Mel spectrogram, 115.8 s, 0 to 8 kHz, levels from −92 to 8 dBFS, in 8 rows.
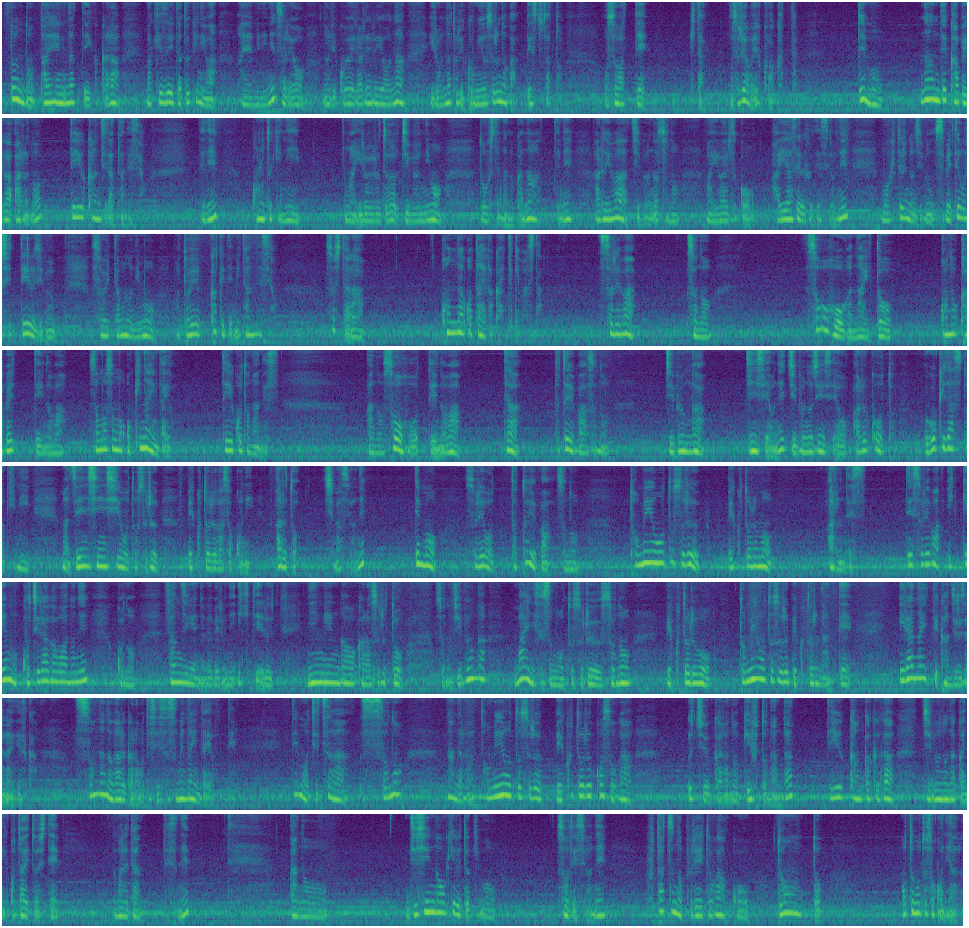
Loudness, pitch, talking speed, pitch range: -22 LUFS, 210 Hz, 285 characters per minute, 175-245 Hz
